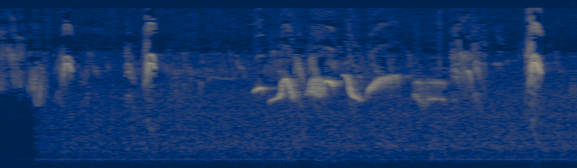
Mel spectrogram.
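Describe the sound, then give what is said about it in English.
Several birds chirp and sing, with short scattered tweets at first and a denser run of warbling, trilling notes in the middle, over a steady low background hum. “He explains why early winter is a perfect time to count the local birds.”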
